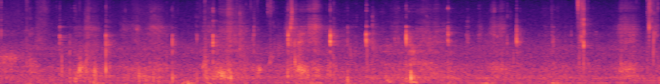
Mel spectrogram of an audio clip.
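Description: A person biting into and chewing a mouthful of packaged croissant close to the microphone: soft chewing with scattered small, irregular clicks.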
